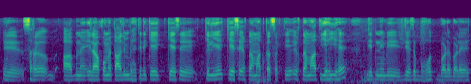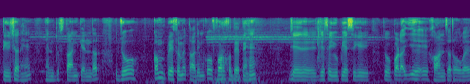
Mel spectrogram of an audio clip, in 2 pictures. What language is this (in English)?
Urdu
